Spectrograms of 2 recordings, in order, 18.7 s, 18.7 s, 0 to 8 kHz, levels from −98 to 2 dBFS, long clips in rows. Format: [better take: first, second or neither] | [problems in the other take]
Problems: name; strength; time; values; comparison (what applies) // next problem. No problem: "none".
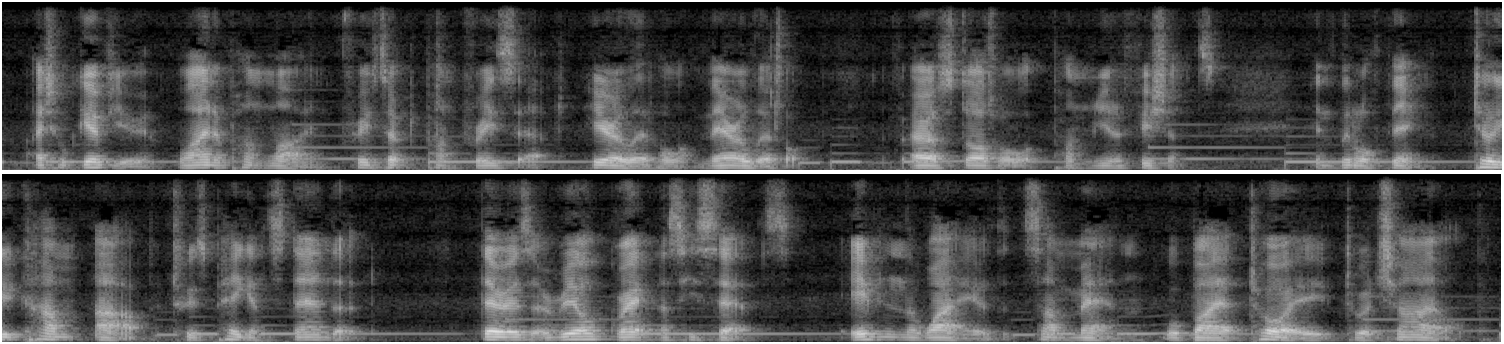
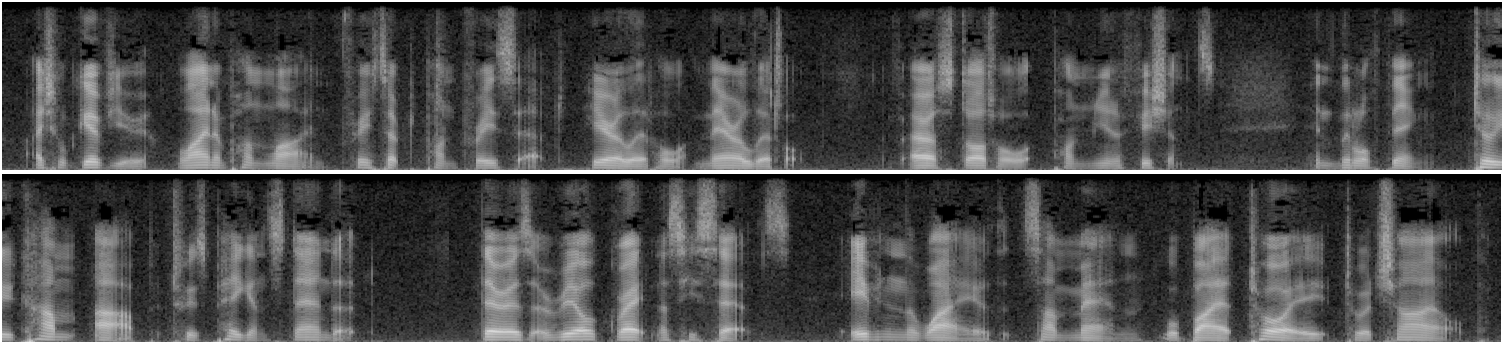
second | background sound (Guitar); 17 dB below the speech // room echo; dies away in 0.3 s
